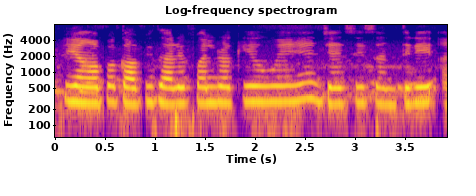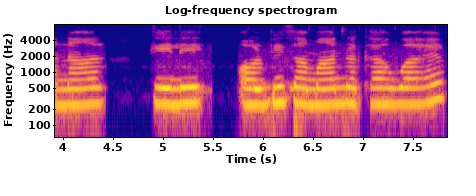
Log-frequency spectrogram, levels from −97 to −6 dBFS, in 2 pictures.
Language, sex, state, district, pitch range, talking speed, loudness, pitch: Hindi, female, Bihar, Vaishali, 255-275 Hz, 140 wpm, -17 LUFS, 260 Hz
